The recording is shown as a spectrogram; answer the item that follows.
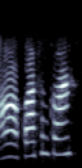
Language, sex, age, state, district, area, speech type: Assamese, female, 60+, Assam, Majuli, urban, conversation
